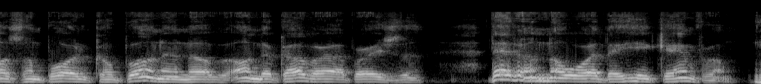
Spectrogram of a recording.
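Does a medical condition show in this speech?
Yes: ALS; voice affected and fading.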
